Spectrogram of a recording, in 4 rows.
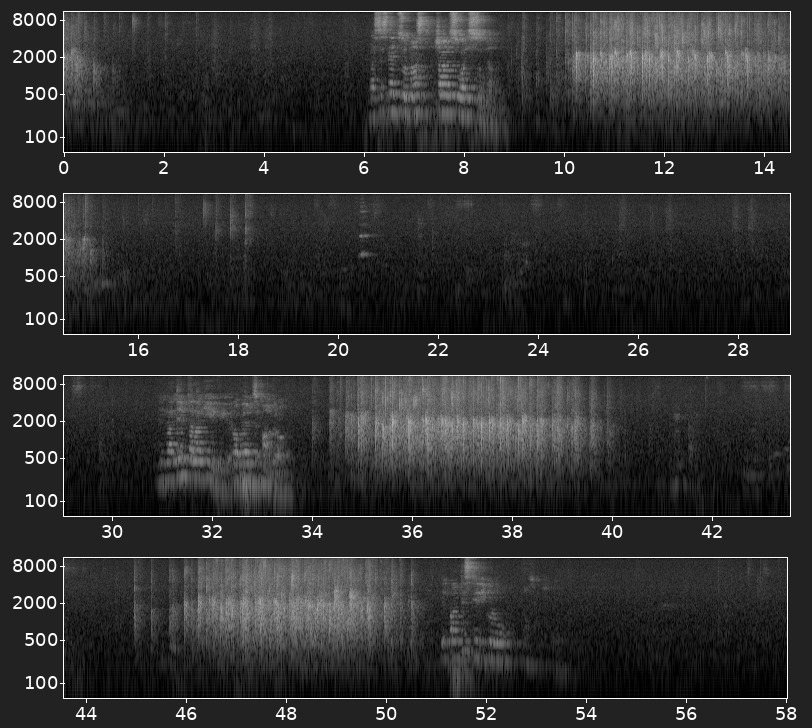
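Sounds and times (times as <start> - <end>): audience applause: 0.0 - 1.4, 9.0 - 15.7, 34.0 - 40.2, 45.0 - 50.9.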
